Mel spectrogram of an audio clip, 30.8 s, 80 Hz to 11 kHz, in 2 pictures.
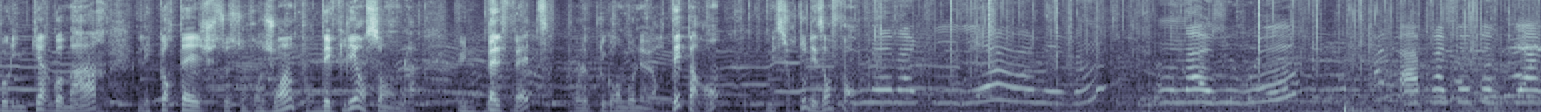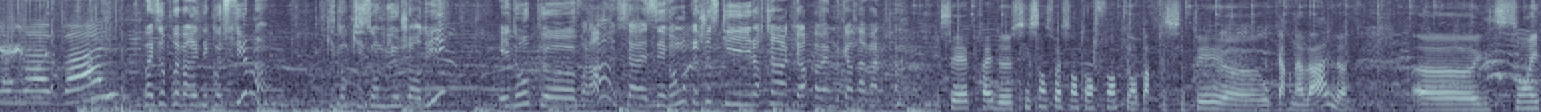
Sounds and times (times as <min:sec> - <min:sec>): Music: 0:00.0 - 0:30.8.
